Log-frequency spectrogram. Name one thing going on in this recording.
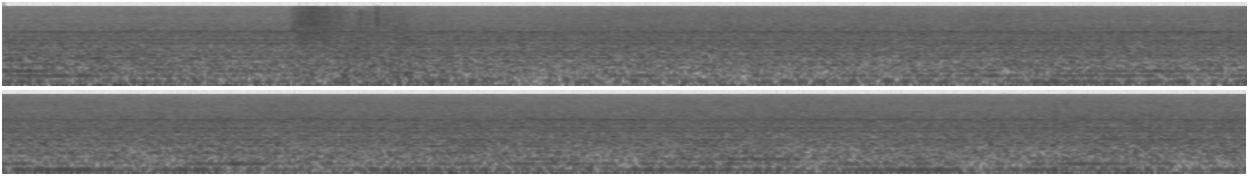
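A vehicle engine rumbles low and steadily.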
